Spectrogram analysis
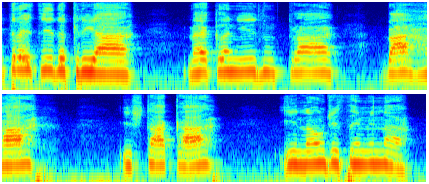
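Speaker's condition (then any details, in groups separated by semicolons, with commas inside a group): Cerebral palsy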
